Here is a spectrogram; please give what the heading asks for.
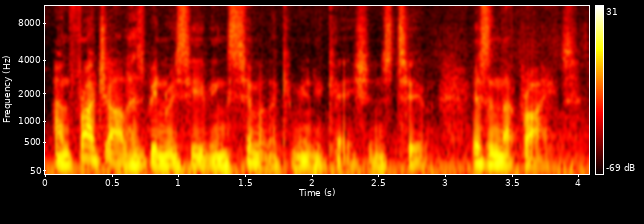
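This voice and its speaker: An actor playing an earnest, fussy middle-aged man in a video game cutscene, speaking with deliberate, formal, theatrical phrasing in a gravelly voice. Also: medium pitch, a little mellow, a little hiss or hum, close to an everyday voice. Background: music.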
